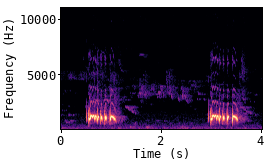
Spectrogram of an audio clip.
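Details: Lure call of an actively calling zebra dove for trapping: two rapid, rolling phrases of soft pulsed coos, each ending in a drawn-out note, separated by about two seconds of near silence.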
